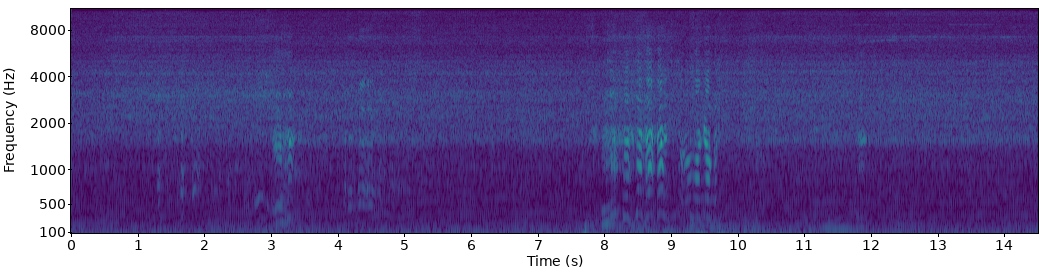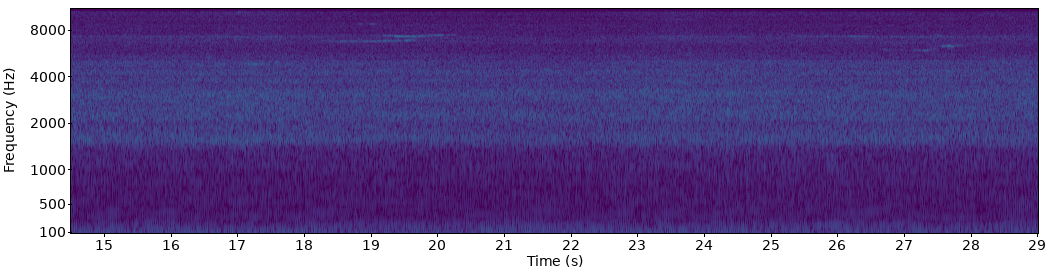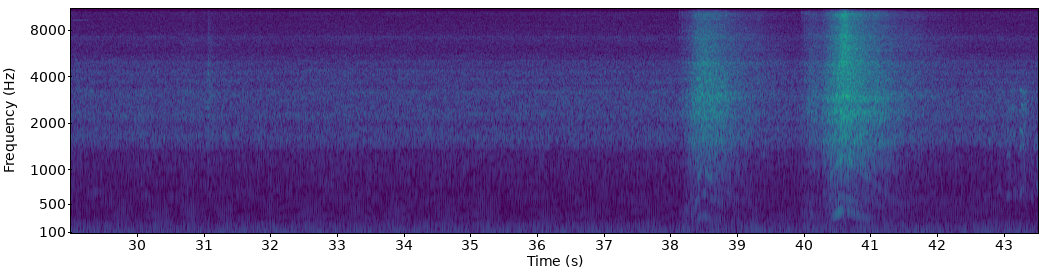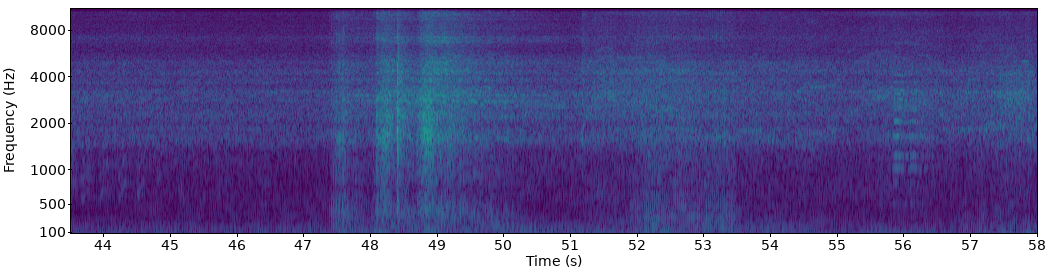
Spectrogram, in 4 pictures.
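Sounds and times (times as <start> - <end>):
motorcycle engine idling: 0.0 - 48.9
rising and falling engine rush: 38.1 - 45.1, 47.4 - 58.0.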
